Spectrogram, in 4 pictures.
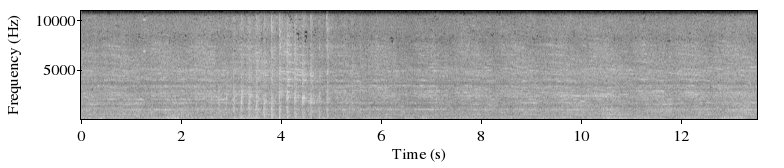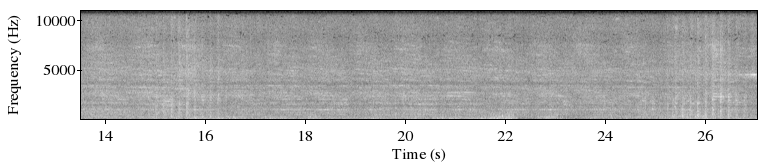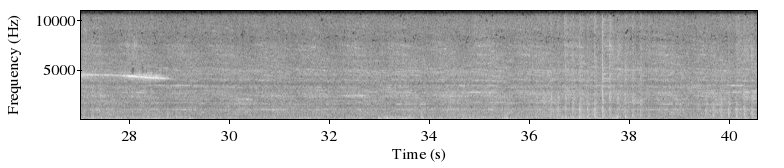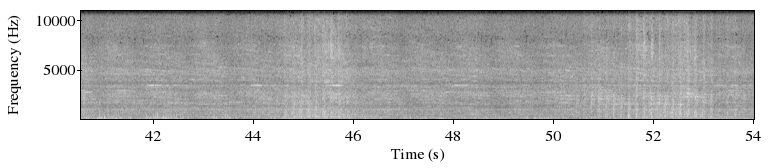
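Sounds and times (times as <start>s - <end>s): freight cars rumbling on rails: 0.0s - 54.0s
high wheel squeal: 26.6s - 29.5s.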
